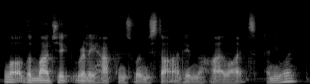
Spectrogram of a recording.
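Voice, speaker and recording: A man with a bunged-up cold voice, calmly talking through a drawing tutorial step by step. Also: low voice, rapid-fire, vocal fry, faint music behind. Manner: calm, reassuring, thinks aloud. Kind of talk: relaxed step-by-step tutorial narration.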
